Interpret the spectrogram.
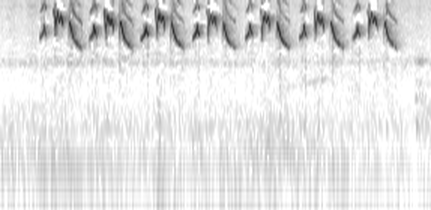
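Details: Cinereous tit singing nonstop in 'gacor ngerol' fashion to set other songbirds singing. Bright, high, down-slurred notes in pairs repeat evenly, roughly two phrases a second, for about four seconds.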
